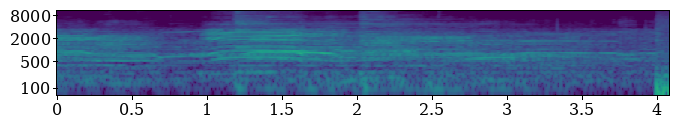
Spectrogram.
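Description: Sheep bleating, about three calls, over background music.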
